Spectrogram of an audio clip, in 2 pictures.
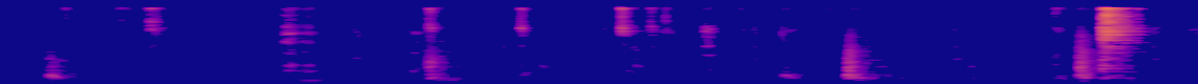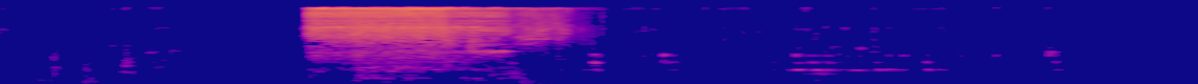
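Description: A spoon stirring cooked rice in a metal pan, with scattered scrapes and knocks against the pan, then a loud, even hiss lasting about a second and a half, about seven and a half seconds in.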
